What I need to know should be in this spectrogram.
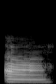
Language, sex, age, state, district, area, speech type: Malayalam, male, 18-30, Kerala, Wayanad, rural, conversation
